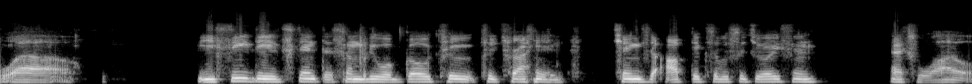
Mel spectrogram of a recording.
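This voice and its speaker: The speech is very slow, with long, frequent pauses. Its intonation is monotone and flat. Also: man, medium pitch for a man. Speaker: streamer. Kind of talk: casual chat.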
